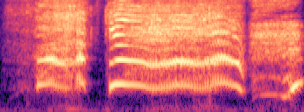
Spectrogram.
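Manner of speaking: piercing, very high, shrill screech. Acting out how a woman yelled when he opened the door, retelling her scream. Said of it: "she's like screaming".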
